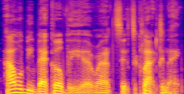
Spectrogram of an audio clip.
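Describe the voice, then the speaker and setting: This is a seasoned pastor, patient and compassionate, who steers a hurting friend with firm words and wry, teasing questions, voiced by a man. His voice sits a touch higher than the narrator's and is recorded close and dry. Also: very animated, fast, gravelly, husky, no room sound, exaggerated voice. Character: patient older male pastor, gently sarcastic.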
